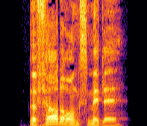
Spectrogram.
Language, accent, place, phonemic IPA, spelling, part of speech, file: German, Germany, Berlin, /bəˈfœrdərʊŋsmɪtl̩/, Beförderungsmittel, noun, De-Beförderungsmittel.ogg
- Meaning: transport, means of transport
